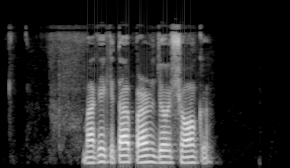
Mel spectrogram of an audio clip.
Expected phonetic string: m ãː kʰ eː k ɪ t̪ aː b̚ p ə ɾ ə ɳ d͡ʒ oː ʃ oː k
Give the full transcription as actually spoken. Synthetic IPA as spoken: m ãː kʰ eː k ɪ t̪ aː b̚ p ə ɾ ə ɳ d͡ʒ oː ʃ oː k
